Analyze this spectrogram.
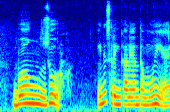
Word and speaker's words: bonjour: selalu lalu berikutnya ada kata Bong Zoo tulisannya Bonjour tapi kalian bacanya bongsu ini sering kalian temu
